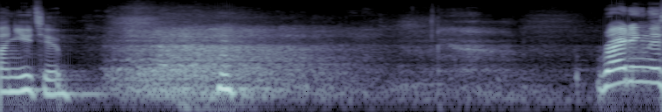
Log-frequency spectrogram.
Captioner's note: audience laughs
